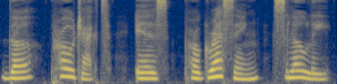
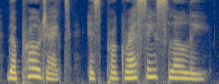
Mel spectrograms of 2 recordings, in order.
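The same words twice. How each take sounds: First: Slow, word by word with gaps; slow reading. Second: Said in the usual way. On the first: Shown as a demonstration. Teacher reads the example slowly for students, slow reading. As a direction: read it slowly, every word separate. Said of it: "我们慢读一遍".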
